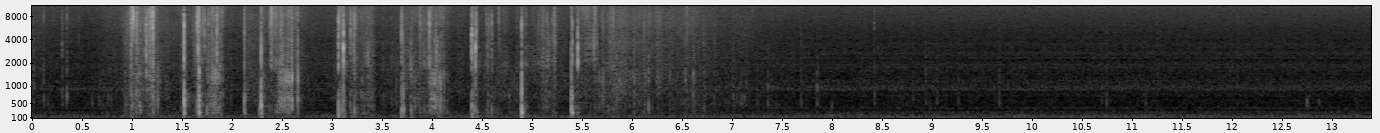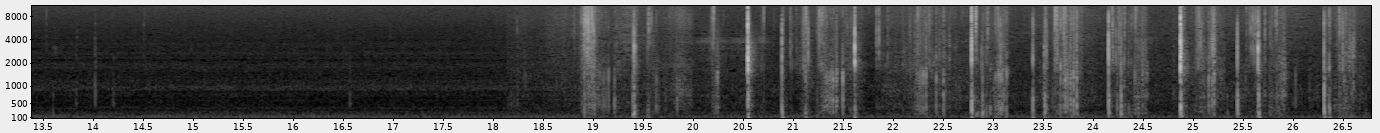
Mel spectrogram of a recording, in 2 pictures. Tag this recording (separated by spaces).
floor tile footsteps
